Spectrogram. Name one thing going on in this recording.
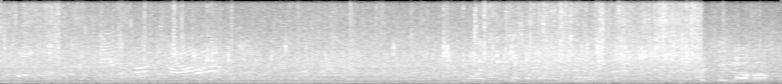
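An egg sizzles in hot oil.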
